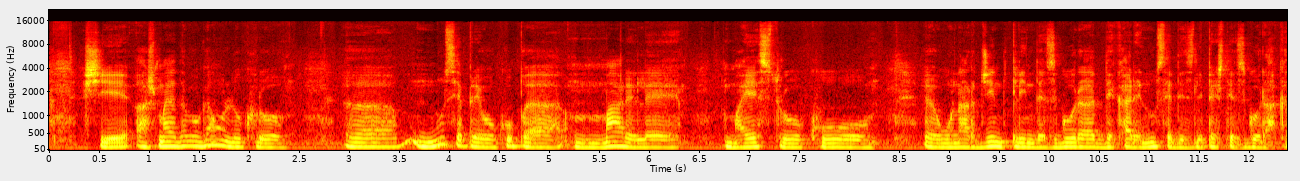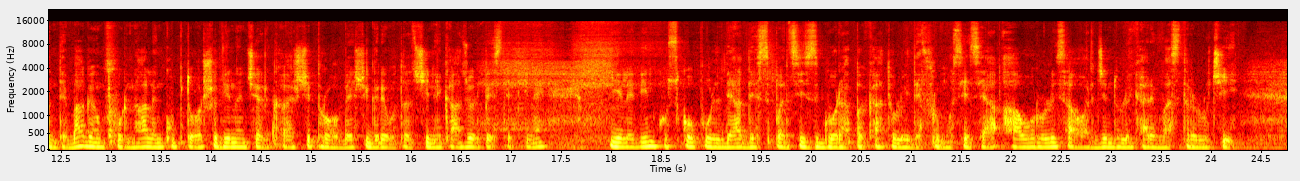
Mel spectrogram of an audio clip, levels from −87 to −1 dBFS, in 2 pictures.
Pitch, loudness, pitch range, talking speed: 115 Hz, -20 LUFS, 110-125 Hz, 140 wpm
